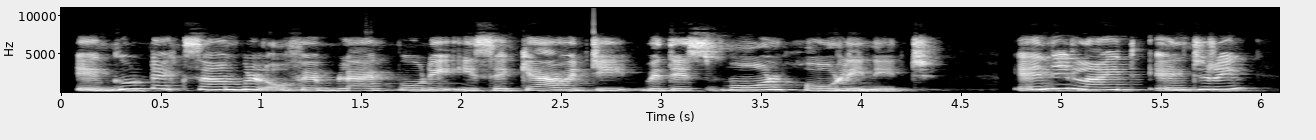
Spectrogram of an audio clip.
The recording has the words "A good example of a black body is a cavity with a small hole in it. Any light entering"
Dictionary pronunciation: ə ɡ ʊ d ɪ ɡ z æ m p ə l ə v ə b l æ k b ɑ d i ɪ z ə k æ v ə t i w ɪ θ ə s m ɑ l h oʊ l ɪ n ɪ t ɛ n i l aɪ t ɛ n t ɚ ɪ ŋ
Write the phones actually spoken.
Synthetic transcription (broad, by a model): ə ɡ ʊ d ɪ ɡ s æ m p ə l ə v ə b l æ k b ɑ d i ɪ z ə k æ v ə t i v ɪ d ə s m ɑ l h oʊ l ɪ n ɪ t ɛ n i l aɪ t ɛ n t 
